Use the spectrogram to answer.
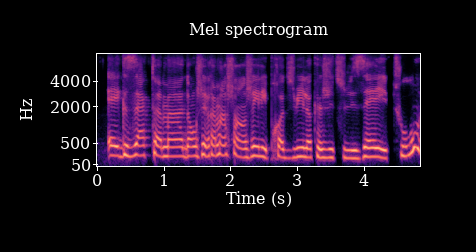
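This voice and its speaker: With a Quebec accent, a woman speaks at medium pitch in a dry, close sound with no echo. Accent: Québécois French. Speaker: animal rights activist. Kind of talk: interview. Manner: hesitant with fillers.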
